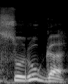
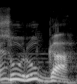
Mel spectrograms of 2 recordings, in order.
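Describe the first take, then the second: First: The word is said casually within the sentence. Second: The word is said slowly with changed intonation.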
